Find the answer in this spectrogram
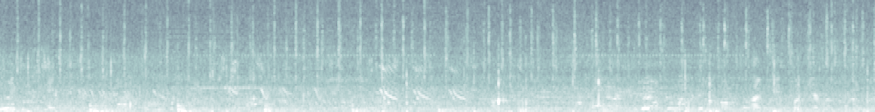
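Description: Rapid, even ticking of a rotating pitch sprinkler, with short chirps and faint distant voices over it.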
